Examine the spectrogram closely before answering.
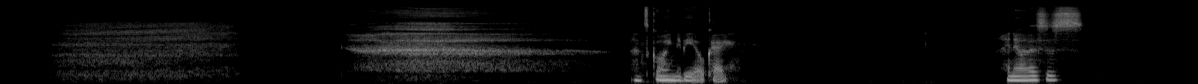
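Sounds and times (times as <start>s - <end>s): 
deep breath: 0.4s - 2.5s, 3.4s - 6.2s
speech: 6.3s - 7.4s, 10.1s - 10.9s.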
